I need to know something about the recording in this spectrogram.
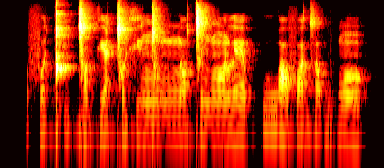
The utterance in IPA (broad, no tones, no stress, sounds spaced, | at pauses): f ə ǃʰ i ɡ͡ǀ ɒ kʲ ɑ ǀ ʊ xʲ ɜ ŋ͡ǀ u nː ɔ ǀ ĩ ŋ ɔ̃ l ɛ pː u w ɒ f ɒ d͡z ɔ b ʊ b ɔ̃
